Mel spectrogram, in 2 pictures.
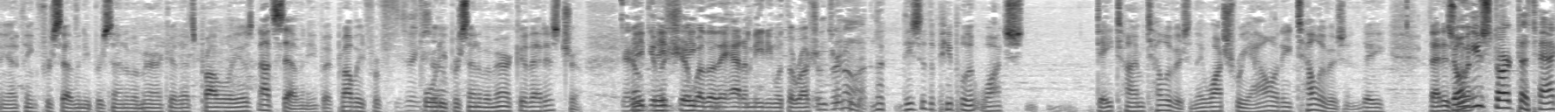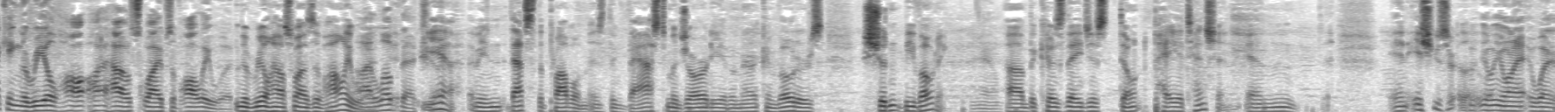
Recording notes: This episode was recorded at Zest in downtown SLC.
